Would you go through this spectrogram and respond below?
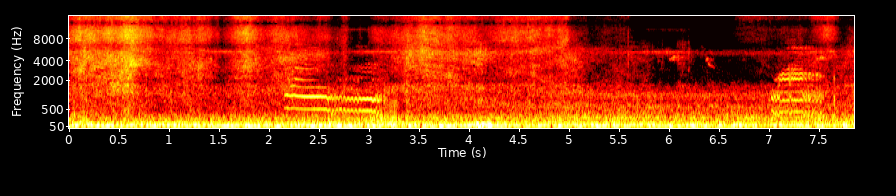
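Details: An affectionate stray tortoiseshell community cat, rubbing up and seeking attention, makes a drawn-out, slightly falling meow followed after a pause by a shorter one, against constant low outdoor rumble.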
